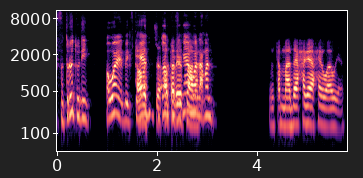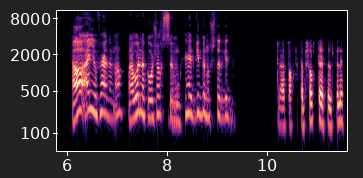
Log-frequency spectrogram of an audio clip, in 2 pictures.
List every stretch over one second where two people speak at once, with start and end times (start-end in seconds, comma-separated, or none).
1.6-2.9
